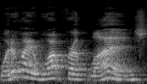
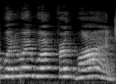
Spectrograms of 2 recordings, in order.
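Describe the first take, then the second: First: The tone is curt and irritated. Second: The tone is warm and friendly. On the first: The message comes from someone disliked. "from somebody that we don't really like" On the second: The message comes from a close friend. "from our best friend"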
